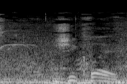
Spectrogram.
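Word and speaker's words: giclée: Maybe I'm an idiot, but is it pronounced Gicle or Gicle prints? – Gicle. – Gicle. – French.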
